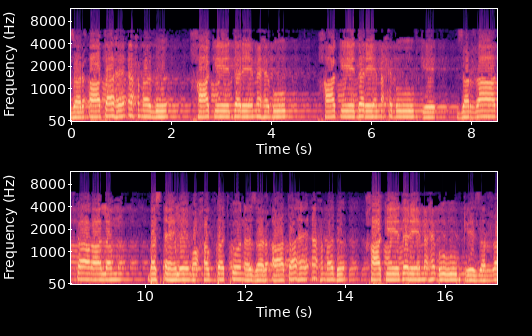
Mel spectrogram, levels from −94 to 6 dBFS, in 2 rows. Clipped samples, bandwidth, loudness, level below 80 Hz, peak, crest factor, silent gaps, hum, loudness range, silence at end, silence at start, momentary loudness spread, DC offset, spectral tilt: 1%; 6.4 kHz; -8 LUFS; -36 dBFS; 0 dBFS; 8 dB; none; none; 1 LU; 0 s; 0 s; 8 LU; under 0.1%; -8 dB/octave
